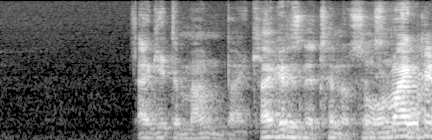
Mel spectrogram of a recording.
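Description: A man speaks close by in a tense voice.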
